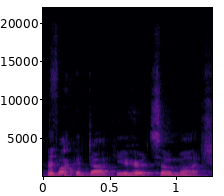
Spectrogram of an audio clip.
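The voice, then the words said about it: Imitates a character's weird accent. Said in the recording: “his accent gets really weird too”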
